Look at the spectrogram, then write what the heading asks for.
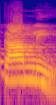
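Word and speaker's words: calmly: इफ यू गो कामली, यहां पर भी एल साइलेंट है, ये वाला एल साइलेंट नहीं, केवल ए वाला एल साइलेंट है। कालमली नहीं बोलेंगे, कामली, ये एल को बोल रहे हैं, ये वाला एल को नहीं बोल रहे, तो ध्यान देंगे।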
